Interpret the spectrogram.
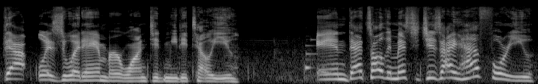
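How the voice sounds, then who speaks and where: A woman's voice: mid-range voice, animated, measured pace, a bit bright, slight background noise. A woman voicing an earnest, slightly flustered young knight courier in a video game, polite and hesitant. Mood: chatty, earnest. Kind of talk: anime-style video game voice acting.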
